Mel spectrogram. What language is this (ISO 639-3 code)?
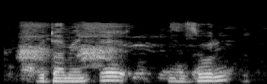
swa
